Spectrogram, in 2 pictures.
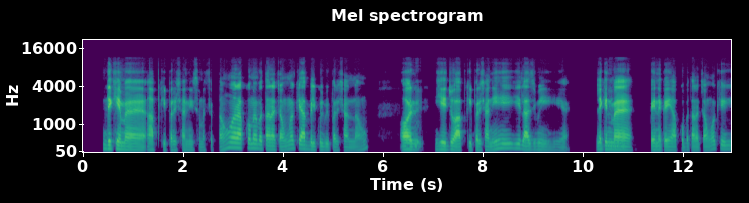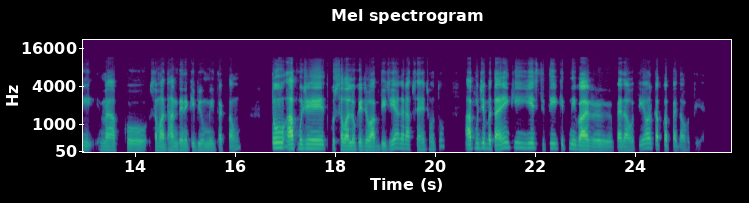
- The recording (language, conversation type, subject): Hindi, advice, ट्रैफिक या कतार में मुझे गुस्सा और हताशा होने के शुरुआती संकेत कब और कैसे समझ में आते हैं?
- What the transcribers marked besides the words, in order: none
